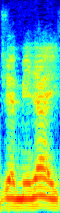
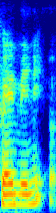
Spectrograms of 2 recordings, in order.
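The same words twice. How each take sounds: First: The name is pronounced in the English way. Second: The name is read letter by letter, Spanish-style. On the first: The name is said in its original pronunciation. "quien prefiera decir Gemini" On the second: The name is read as it is written. "yo me encuentro en la costumbre española de leemos las cosas tal cual"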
